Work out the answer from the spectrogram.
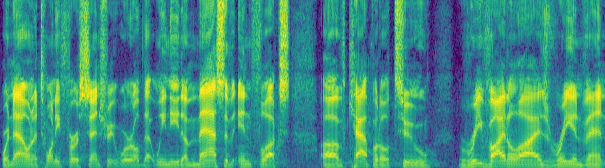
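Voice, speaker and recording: An American man hosting a radio interview, putting plain-spoken questions in a conversational way. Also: fairly low pitch.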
